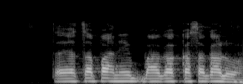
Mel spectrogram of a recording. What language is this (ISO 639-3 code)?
mar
